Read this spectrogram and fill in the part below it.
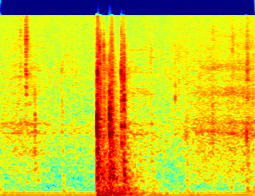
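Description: A wooden door bangs shut.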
